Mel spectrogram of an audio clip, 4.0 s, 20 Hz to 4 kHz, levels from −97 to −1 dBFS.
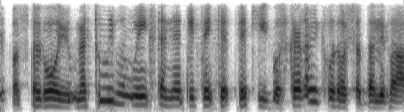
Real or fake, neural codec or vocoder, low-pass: fake; codec, 16 kHz in and 24 kHz out, 0.6 kbps, FireRedTTS-2 codec; 3.6 kHz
